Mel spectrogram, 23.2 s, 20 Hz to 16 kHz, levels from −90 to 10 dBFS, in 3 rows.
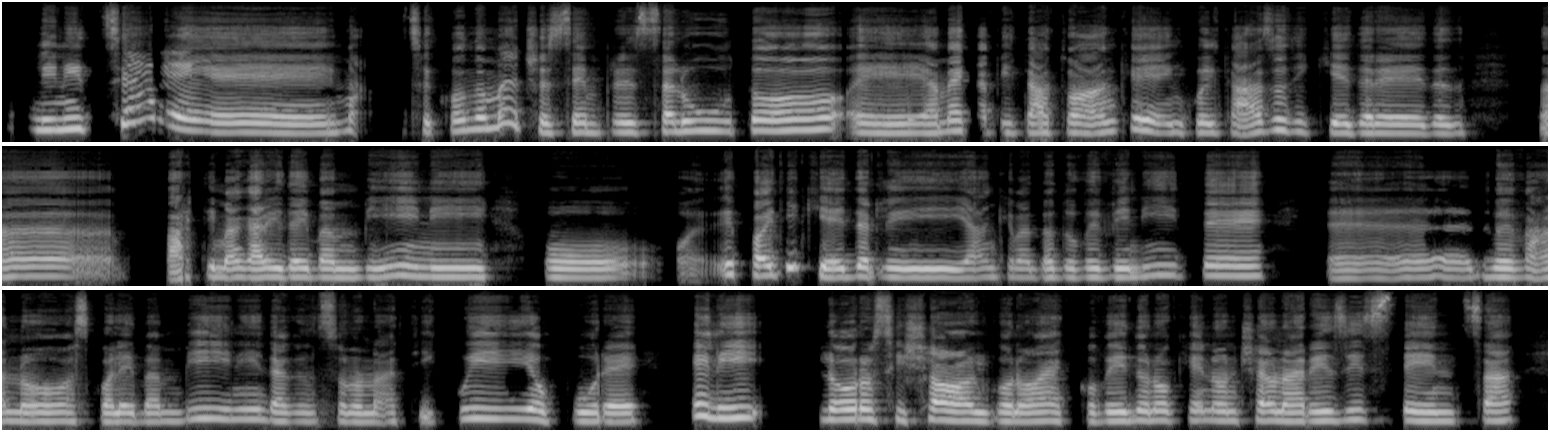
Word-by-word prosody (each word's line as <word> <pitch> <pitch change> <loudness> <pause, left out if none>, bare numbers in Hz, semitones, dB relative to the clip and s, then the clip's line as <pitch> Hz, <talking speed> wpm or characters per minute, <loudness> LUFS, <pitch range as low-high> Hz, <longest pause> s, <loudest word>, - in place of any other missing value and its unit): Iniziare, 240 - +2
ma, 240 - -8 0.2
secondo 240 +6 -1
me 355 +7 -1
c'è 210 - -3
sempre 205 +1 -2
il 210 - +1
saluto 240 +4 +2
e 200 -1 0
a 200 - +1
me 240 +3 +1
è - - -6
capitato 205 +1 -4
anche 215 +7 0
in 205 -5 +1
quel 205 -1 -2
caso 225 +6 -1
di 225 -4 -7
chiedere 195 -2 +1
del, 185 0 -3 0.4
uhm, 210 0 -3 0.2
parti 200 - -3
magari 190 0 +2
dai 195 0 +2
bambini 195 +1 +1 0.2
o 185 - -1 0.2
e 250 - -1
poi 225 -3 +2
di 405 - +2
chiedergli 185 - +2
anche: 195 +2 -8
"Ma 190 - -6
da 185 0 -3
dove 190 0 -3
venite?" 220 +2 -2 0.3
Uhm: 180 +3 -6
"Dove 195 -1 +1
vanno 190 +1 0
a 190 - -4
scuola 185 -1 0
i - - 0
bambini? 230 +5 -3
Da 200 -4 -1
dove 185 0 -8
sono 185 -2 -2
nati? 185 +1 -7
Qui, 240 -1 0
oppure" 190 -3 +2 0.2
e 305 0 +4
lì 255 0 +3 0.3
loro 230 0 +5
si 225 -1 -6
sciolgono, 195 -3 +4
ecco, 195 -1 -3
vedono 205 +2 +2
che 210 +1 -6
non 205 -1 -1
c'è 205 +1 -1
una 195 -1 +3
resistenza 205 0 0
200 Hz, 155 wpm, -22 LUFS, 190-225 Hz, 0.4 s, loro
